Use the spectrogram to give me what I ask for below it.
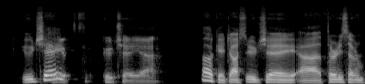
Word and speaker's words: Uche: Uche, yeah.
